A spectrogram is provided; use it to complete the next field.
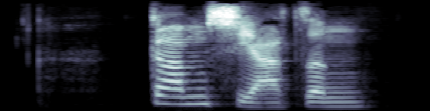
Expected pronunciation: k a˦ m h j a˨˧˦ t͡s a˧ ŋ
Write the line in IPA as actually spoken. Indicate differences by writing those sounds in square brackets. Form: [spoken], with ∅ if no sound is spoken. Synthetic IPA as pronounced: k a˦ m [ɕ] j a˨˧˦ t͡s [ə˧] ŋ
